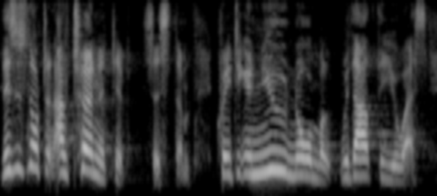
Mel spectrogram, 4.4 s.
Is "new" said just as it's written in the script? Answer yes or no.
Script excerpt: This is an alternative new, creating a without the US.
no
